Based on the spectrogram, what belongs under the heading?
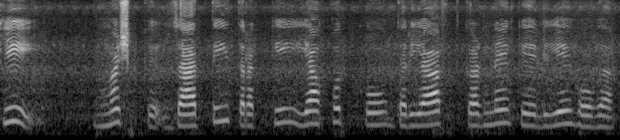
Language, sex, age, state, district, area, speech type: Urdu, female, 30-45, Uttar Pradesh, Shahjahanpur, urban, spontaneous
